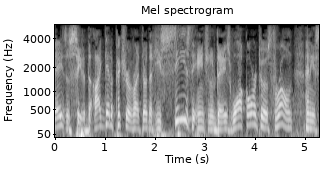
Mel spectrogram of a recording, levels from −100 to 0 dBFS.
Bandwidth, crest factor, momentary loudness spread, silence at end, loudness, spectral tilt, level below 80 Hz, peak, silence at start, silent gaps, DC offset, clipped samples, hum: 5.4 kHz; 16 dB; 4 LU; 0 s; -17 LUFS; -7.5 dB/octave; -28 dBFS; 0 dBFS; 0 s; none; under 0.1%; under 0.1%; none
